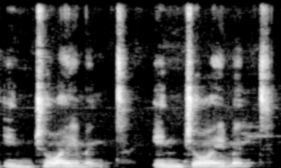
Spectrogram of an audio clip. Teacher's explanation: you will notice that Joy is naturally higher you can hear that Joy clearer then you will hear in and M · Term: stress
